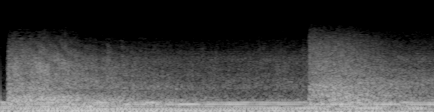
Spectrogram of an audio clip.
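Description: Two loud rushes of jet-engine noise from film sound design, one at the start and one starting suddenly about three seconds in, each fading off, over a low steady synth drone.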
